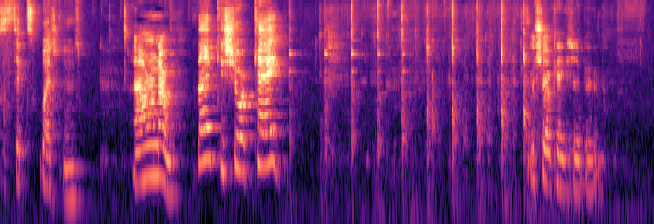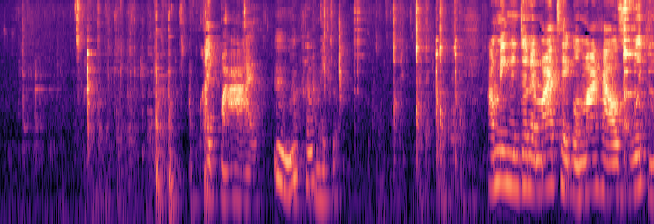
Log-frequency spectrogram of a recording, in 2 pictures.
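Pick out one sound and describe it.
A fork and knife click and scrape against a plate.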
